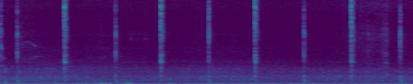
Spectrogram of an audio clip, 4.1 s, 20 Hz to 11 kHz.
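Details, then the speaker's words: 2009 Nissan Rogue 2.5 L with code P0447, after replacing cracked, likely water-damaged EVAP vent control valve: bidirectional scan-tool test toggles valve, crisp evenly spaced ticks about twice a second; vent solenoid switching cleanly, fixed. "Just do on and off, and we should hear it click. Hopefully you guys can hear that. It's going tick, tick, tick,"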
